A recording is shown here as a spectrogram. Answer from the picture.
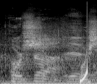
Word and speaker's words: Porsche: Porsche. Yeah, it's not pretentious. It's the right way to say it.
